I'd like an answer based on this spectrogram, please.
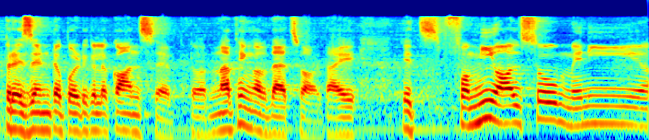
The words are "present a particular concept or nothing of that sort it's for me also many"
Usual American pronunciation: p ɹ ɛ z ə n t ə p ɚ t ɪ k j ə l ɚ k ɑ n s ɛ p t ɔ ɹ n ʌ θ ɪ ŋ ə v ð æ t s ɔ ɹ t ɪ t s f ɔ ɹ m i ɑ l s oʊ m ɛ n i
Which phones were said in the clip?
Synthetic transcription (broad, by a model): p ɹ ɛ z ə n t ə p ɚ t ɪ k j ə l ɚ k ɑ n s ɛ p t ɔ ɹ n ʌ t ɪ ŋ ə v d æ t s ɔ ɹ t ɪ t s f ɔ ɹ m i ɑ l s oʊ m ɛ n i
